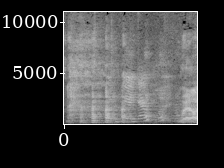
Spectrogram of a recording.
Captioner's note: laugh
